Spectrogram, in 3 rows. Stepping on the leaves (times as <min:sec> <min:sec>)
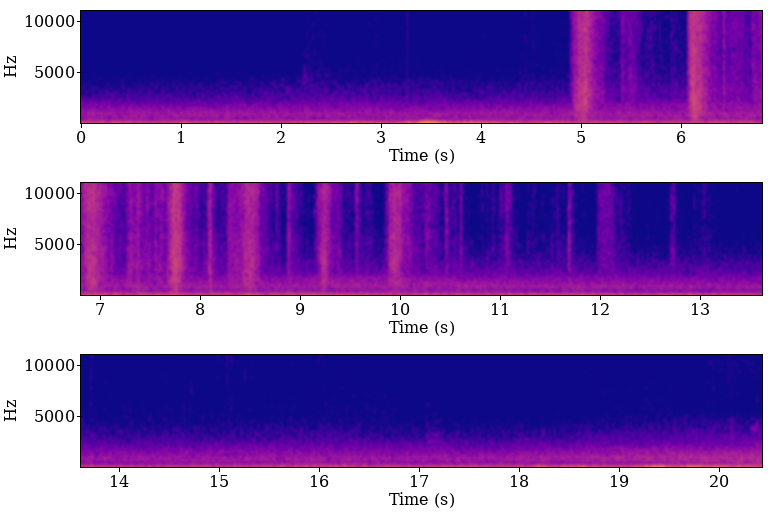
0:04.8 0:13.4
